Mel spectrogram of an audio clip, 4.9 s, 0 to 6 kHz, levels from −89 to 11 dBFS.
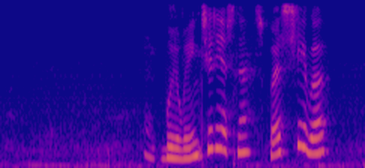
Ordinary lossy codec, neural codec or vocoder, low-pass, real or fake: none; codec, 16 kHz, 2 kbps, X-Codec, HuBERT features, trained on balanced general audio; 5.4 kHz; fake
